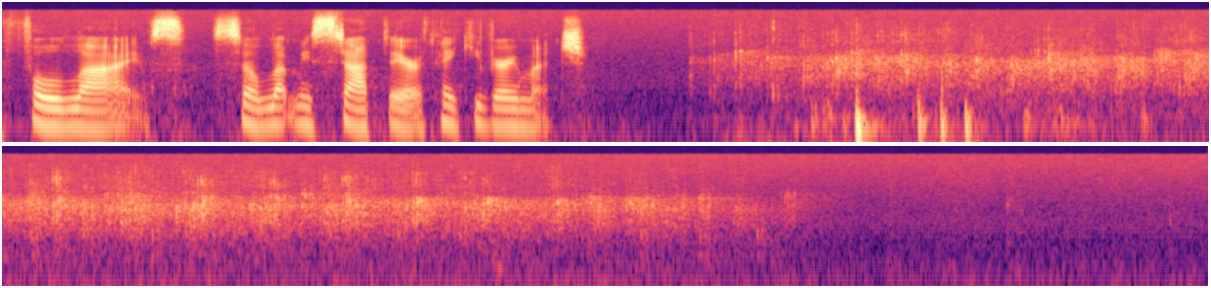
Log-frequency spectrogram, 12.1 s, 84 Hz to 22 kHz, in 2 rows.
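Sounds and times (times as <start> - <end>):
distant audience applause: 3.4 - 10.1.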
